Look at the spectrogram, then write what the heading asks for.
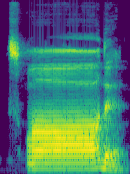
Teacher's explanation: حرف صاد جو ہے اس کو موٹا پڑھا جاتا ہے، اس میں آپ کے ہونٹ بھی گول نہیں ہونے چاہیے، اگر باریک کریں گے تو یہ سین کے ساتھ مل جائے گا جو اس سے ایک قدم پیچھے ہے، صاد۔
